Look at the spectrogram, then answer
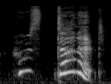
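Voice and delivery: high, loud demand; distressed cry. A narrator's reading. Susan finding the table empty, distressed cry. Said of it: "cried Susan".

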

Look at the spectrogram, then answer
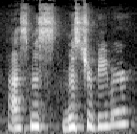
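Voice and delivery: plain reading voice

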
